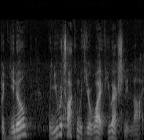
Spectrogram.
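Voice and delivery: the accuser slipping in a soft, low charge; sly accuser. Pretend. Voices the accuser, insinuating.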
